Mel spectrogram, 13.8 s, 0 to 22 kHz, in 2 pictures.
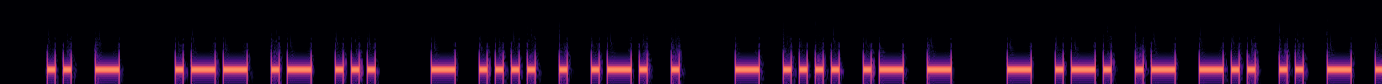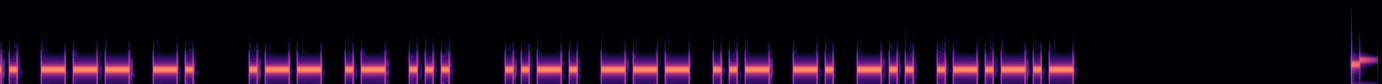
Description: Morse code, heard as a keyed tone, about 30 wpm, 700 Hz. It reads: IT WAS THERE THAT TRADITION WAS FOUND.
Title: Sentences from Top 1500 Words 30wpm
